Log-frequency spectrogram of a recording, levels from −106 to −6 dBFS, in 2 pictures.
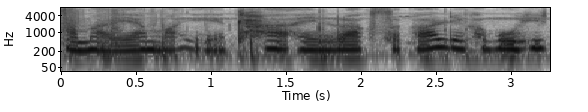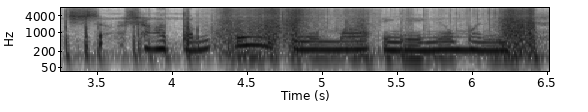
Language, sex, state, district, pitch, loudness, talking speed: Mizo, female, Mizoram, Aizawl, 205 Hz, -18 LUFS, 220 wpm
